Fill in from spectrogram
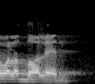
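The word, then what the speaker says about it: Waladhalin (وَلَا الضَّالِّين): Sama seperti waladhalin. Waladhalin. Perpindahan ke tasdid terus ditekan suaranya. Begitu cara bacanya. Itu namanya nabr namanya ya. Ada beberapa tempat dalam nabr dalam Quran. Itu diantaranya. Waladhalin. Ya enggak boleh orang baca waladhalin. Gitu ya, salah. Bacaannya salah. Ya.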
